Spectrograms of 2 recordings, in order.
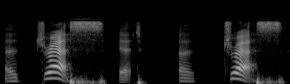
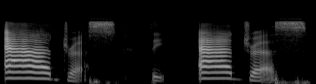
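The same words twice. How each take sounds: First: "address" with a light first syllable and a loud, long second; stress on second syllable. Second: "Address" punched hard on its first syllable, loud and high; stress on first syllable. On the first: Teacher shows students the verb by punching, second syllable of "address" stressed. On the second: Teacher shows students the noun by punching, first syllable of "Address" stressed. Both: Shown as a demonstration. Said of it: "show by punching the various syllables".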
